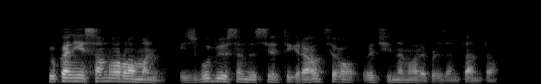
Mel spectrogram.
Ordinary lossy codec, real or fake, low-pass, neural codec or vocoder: none; fake; 5.4 kHz; codec, 16 kHz, 0.7 kbps, FocalCodec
